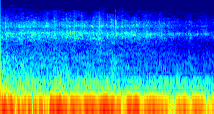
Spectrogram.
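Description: Intro sound-design rumble: a loud, sustained deep bass rumble with a faint high shimmer above it, dipping a little toward the end.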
